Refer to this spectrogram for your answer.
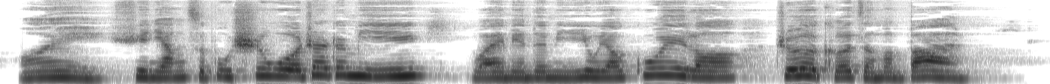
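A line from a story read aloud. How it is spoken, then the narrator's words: Two voices sighing. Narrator (Chinese): 两个声音唉声叹气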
